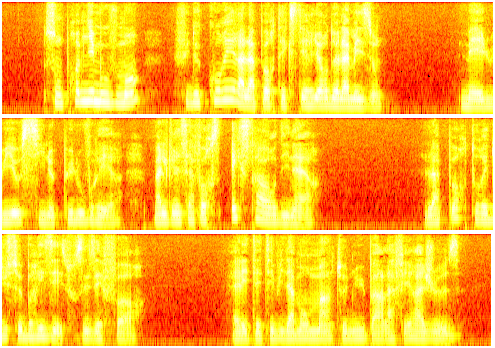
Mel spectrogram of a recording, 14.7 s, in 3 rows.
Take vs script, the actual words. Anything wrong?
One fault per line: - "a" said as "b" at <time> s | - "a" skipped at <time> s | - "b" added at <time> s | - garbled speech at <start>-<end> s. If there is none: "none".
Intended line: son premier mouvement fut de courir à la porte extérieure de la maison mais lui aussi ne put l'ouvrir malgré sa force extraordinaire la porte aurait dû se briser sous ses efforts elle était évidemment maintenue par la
none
